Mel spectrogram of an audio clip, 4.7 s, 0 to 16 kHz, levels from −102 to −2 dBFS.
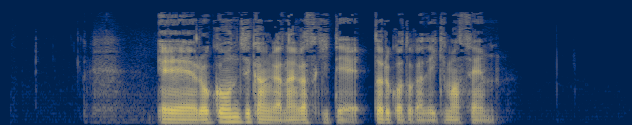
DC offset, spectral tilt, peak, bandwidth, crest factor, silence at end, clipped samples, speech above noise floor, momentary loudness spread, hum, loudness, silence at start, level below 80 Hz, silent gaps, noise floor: under 0.1%; -6 dB/octave; -4 dBFS; 11 kHz; 22 dB; 1.05 s; under 0.1%; 64 dB; 10 LU; none; -24 LUFS; 1.2 s; -52 dBFS; none; -88 dBFS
